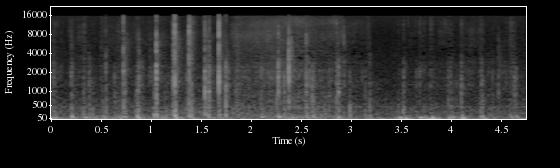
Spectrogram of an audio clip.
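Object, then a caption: Soft plastic bag filled with cotton pads. A medium, soft plastic bag filled with cotton pads is held in one hand and squeezed and crinkled with fingertips and painted nails. It makes quick, irregular crinkles and crackles with bright, sharp edges over a soft, low rustle. The sound stays close and quiet throughout.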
